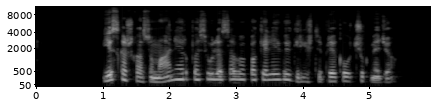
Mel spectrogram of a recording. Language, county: Lithuanian, Panevėžys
